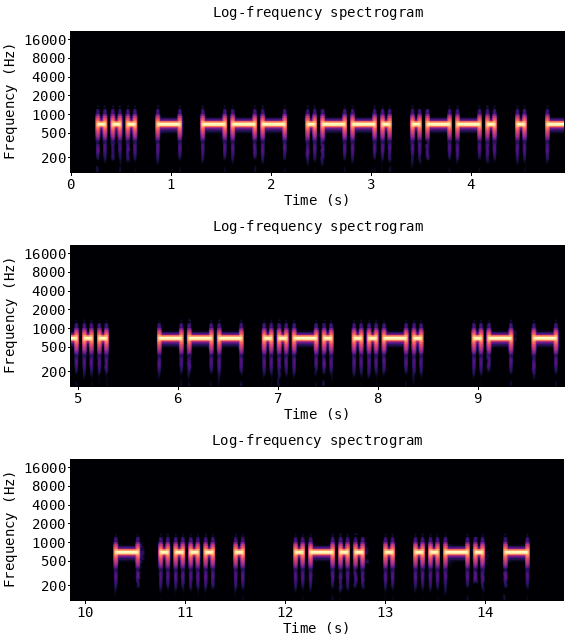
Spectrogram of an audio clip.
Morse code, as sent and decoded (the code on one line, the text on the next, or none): ... - --- .--. .--. -.. / --- ..-. ..-. / .- - / - .... / .-.. ..-. -
STOPPED OFF AT THE LEFT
